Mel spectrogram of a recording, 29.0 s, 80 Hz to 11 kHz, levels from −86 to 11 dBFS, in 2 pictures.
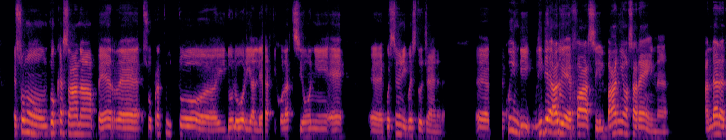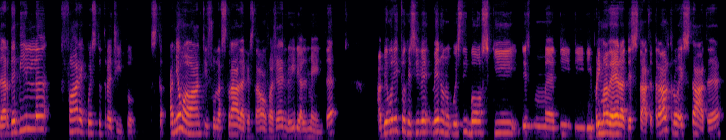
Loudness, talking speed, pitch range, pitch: -27 LUFS, 125 wpm, 150-215 Hz, 180 Hz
